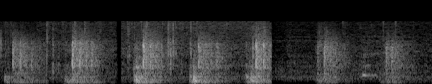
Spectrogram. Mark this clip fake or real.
real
